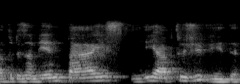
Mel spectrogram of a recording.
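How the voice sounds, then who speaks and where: The room echo is audible. Through it, a man talks at a moderate speed. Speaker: doctor giving a lecture. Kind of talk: lecture. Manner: halting, many fillers and repeats.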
